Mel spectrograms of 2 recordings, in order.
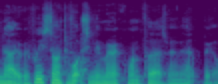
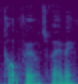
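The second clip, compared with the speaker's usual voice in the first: soft breathy whisper; whispered sign-off; 8 semitones lower, 17 dB quieter than usual. Real, not acted. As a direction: murmur it like a cheeky secret.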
